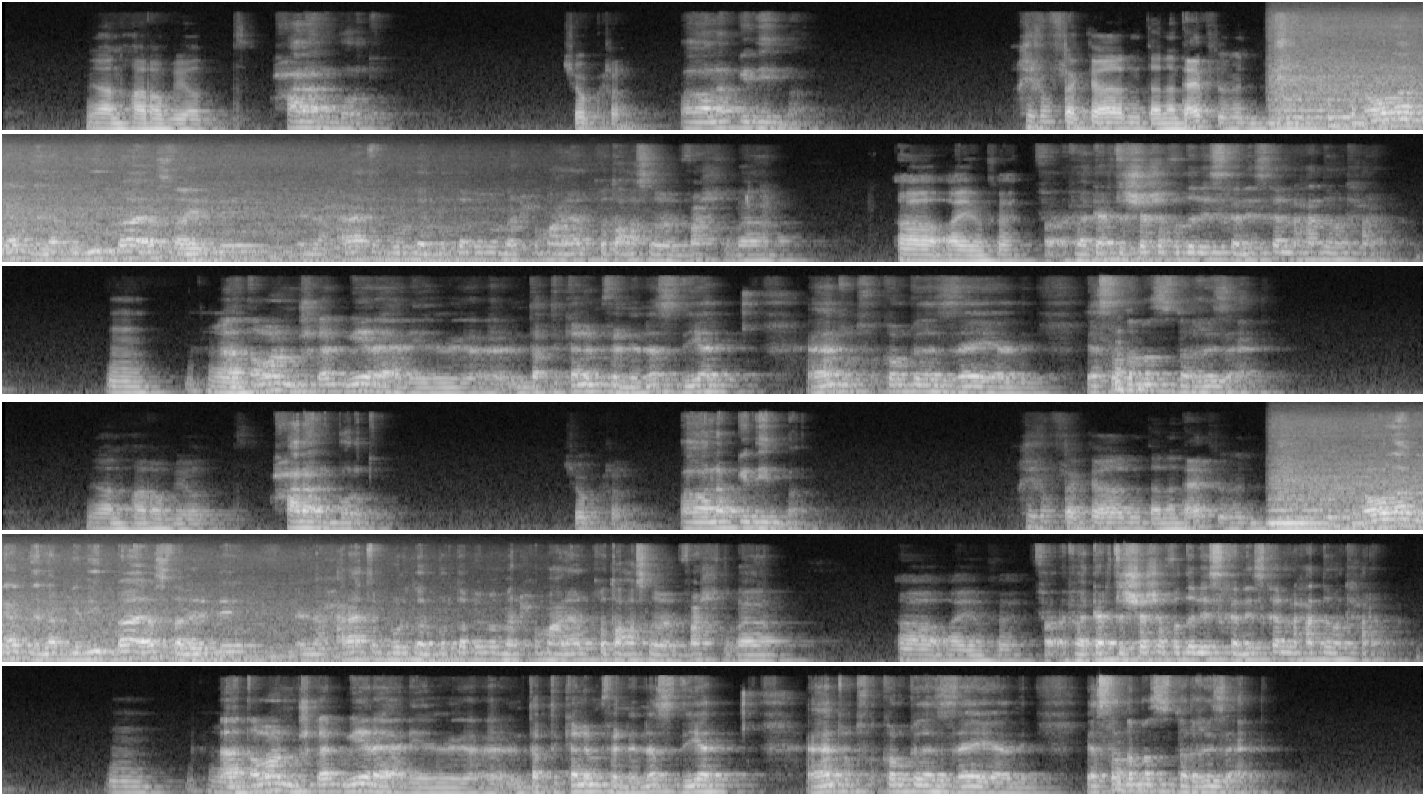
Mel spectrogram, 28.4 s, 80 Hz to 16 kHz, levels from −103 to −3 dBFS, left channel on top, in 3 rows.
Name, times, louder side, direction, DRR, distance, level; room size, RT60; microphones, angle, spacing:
voice 1, 0.6-1.5 3.8-4.2 6.8-9.1 10.6-10.9 15.4-16.3 19.6-20.6 26.4-26.6, left 5 dB, 85° left, 0.4 m, -27 dB
voice 2, 1.8-2.5 4.5-5.3 9.1-11.1 11.4-14.6 16.4-18.7 20.4-23.7 24.0-27.4, right 3 dB, 45° right, 0.8 m, -24 dB
sound 1, 8.4-13.8, right 1 dB, 30° left, 1.4 m, -29 dB
5.3 x 4.5 x 4.5 m
head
